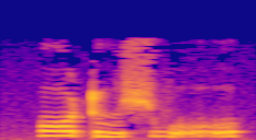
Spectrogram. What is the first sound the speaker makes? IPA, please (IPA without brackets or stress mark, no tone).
ɔ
